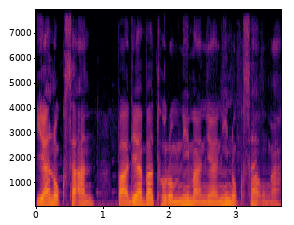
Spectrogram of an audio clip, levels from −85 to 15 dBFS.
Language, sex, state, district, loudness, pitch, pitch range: Garo, male, Meghalaya, West Garo Hills, -17 LUFS, 130 Hz, 115-160 Hz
